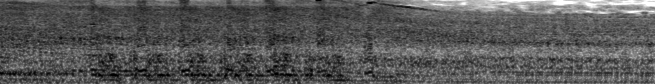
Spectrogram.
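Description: A racing car engine roars and winds down as the car slows.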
